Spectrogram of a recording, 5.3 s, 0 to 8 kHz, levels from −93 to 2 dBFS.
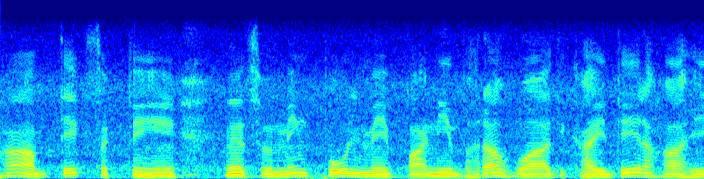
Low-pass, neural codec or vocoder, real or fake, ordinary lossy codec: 7.2 kHz; none; real; none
